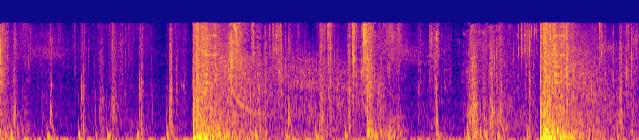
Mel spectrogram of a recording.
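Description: Footsteps patter quickly on grass in a video game.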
